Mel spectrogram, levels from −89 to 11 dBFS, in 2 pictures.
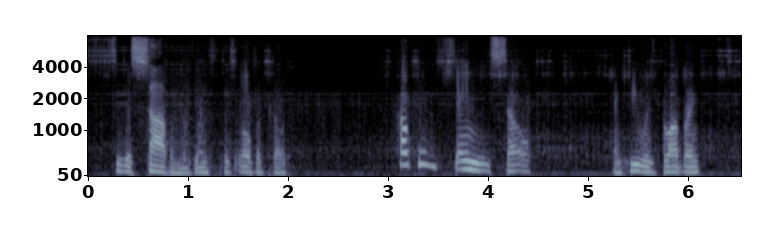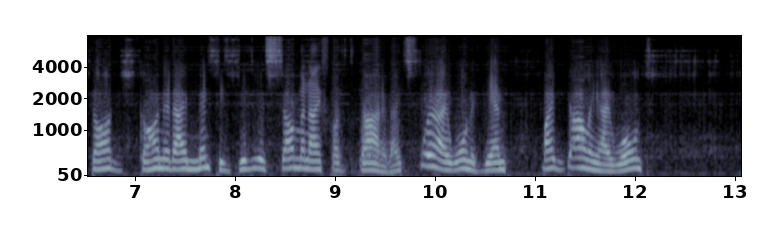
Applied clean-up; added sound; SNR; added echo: neural separator model SepFormer DNS4.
